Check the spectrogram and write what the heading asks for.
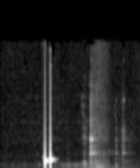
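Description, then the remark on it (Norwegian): Two quick electronic beeps in close succession, like a FaceTime video call connecting, followed by a few faint soft clicks. No one speaks. “Um, vi går på, på FaceTime.”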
